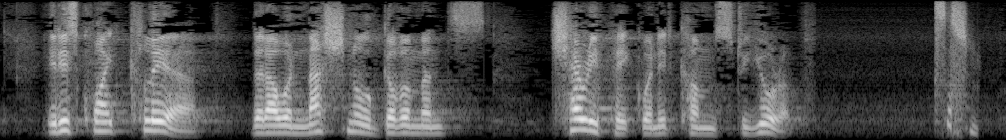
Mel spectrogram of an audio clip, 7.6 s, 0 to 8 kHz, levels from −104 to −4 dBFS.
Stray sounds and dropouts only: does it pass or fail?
fail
